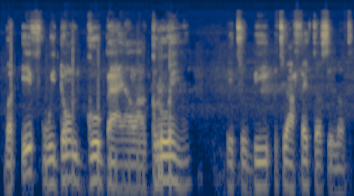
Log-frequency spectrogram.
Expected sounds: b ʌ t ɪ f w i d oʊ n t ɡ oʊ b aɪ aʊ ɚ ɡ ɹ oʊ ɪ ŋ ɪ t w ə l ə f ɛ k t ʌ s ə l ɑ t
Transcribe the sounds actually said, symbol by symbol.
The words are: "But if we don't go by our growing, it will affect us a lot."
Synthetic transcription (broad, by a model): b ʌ t ɪ f w i d oʊ n t ɡ oʊ b aɪ aʊ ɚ ɡ ɹ oʊ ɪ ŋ ɪ t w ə w ə f ɛ k t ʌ s ə l ɑ t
